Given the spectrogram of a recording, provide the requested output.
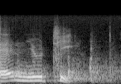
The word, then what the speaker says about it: Nut: How do you spell that? N-U-T. Pronounced Nut. Some people write it N-O-U-T.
